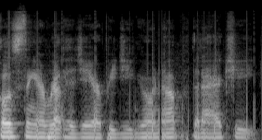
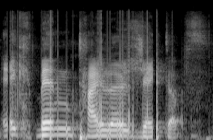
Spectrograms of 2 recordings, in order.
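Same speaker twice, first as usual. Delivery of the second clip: slow, loud movie villain German; hammy German villain line; movie villain german accent; 4 semitones higher, 7 dB louder, much slower than usual. Pretend. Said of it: "I can't do a German accent".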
